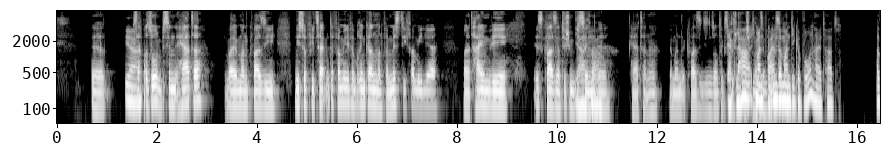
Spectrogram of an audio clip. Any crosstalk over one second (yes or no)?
yes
